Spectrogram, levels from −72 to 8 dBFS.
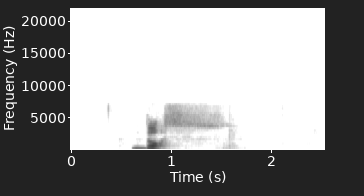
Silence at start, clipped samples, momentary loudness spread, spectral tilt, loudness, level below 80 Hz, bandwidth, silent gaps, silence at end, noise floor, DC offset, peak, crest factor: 0.6 s; under 0.1%; 20 LU; -4.5 dB/octave; -24 LUFS; -70 dBFS; 7.6 kHz; none; 1.05 s; -74 dBFS; under 0.1%; -2 dBFS; 28 dB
